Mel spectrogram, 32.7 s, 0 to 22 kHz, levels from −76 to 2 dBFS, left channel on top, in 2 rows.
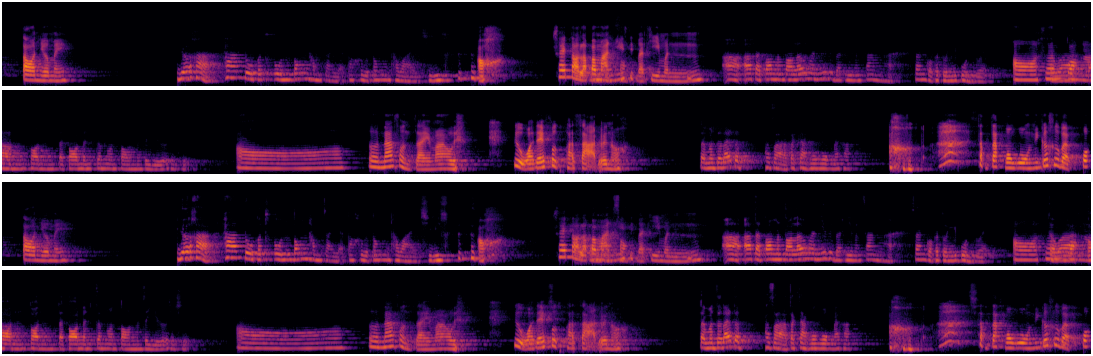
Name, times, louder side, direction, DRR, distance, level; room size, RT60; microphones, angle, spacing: voice 1, 0.3-1.0 7.1-7.5 8.3-10.5 15.2-16.5 19.9-21.5 21.8-23.3 23.6-25.7 29.6-30.0 30.4-32.6, left 4 dB, 55° left, 13 dB, 0.6 m, -28 dB
voice 2, 2.6-7.2 8.8-9.4 10.8-14.8 15.7-19.1 26.8-27.5 27.8-29.1, right 3 dB, 85° right, 8 dB, 1.4 m, -33 dB
20.5 x 7.0 x 6.3 m, 1.3 s
head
